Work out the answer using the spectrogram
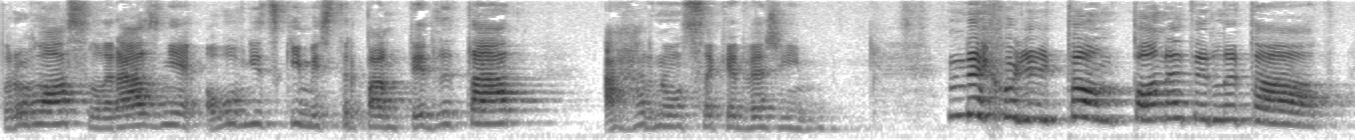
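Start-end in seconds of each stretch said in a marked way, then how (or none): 4.9-6.6 frightened, nearly begging, high and raised pitch. As the shoemaker heads for the door, the frightened barber speaks almost pleading, frightened. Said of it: "pravil téměř prosebně vylekaný bradýř".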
